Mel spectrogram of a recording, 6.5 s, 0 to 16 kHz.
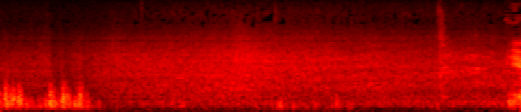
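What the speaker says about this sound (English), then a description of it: "It's going to be like 40 mile an hour winds, gusting to 60 or something like that" Strong wind in a sand storm with 40 mile an hour gusts, a steady roaring rush that blows across the microphone, with a few louder buffets at the start.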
